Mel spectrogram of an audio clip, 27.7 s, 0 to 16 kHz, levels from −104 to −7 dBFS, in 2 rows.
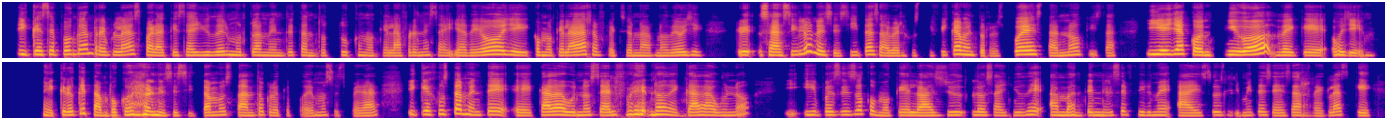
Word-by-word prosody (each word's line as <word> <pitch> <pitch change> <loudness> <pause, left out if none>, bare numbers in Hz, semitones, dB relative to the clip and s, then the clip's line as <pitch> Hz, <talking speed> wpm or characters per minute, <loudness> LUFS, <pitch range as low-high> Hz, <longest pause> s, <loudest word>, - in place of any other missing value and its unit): y 260 -1 +3
que 245 +2 +4
se 250 +1 0
pongan 260 +5 0
reglas 220 +3 -1
para 195 -4 0
que 195 +1 -7
se 195 +2 -7
ayuden 200 +3 0
mutuamente, 200 -2 -3
tanto 180 -3 -7
tú 205 -1 -5
como 185 -4 -7
que 175 - -9
la 175 0 -4
frenes 195 +3 -6
a 185 - -7
ella 180 0 -5
de: 190 +4 -1
"Oye", 245 -2 +5
y 190 -1 -2
como 195 -2 -3
que 195 - -4
la 195 +2 +2
hagas 240 +3 +4
reflexionar, 180 -4 -6
¿no?, 175 0 -4
de: 190 +2 -1
"Oye, 205 -1 -3 0.3
cre 220 0 +2
o - - -6
sea, 200 -2 +4
¿sí 230 +3 -4
lo 390 +10 +3
necesitas? 205 - -1
A 175 - -2
ver, 170 +1 -4
justifícame 210 +8 +1
tu 170 - -5
respuesta", 215 - +3
¿no?, 220 +6 -2
quizá. 175 -6 -11 0.3
Y 255 0 +6
ella 275 +2 +8
contigo 225 +1 +4 0.3
de 195 -1 +1
que: 190 -1 -1
"Oye, 205 -5 0 0.6
eh, 185 -5 -2
creo 220 0 +1
que 315 - 0
tampoco 195 +3 0
lo 235 0 +6
necesitamos 190 +2 -1
tanto, 185 +4 -1
creo 180 -2 -6
que 185 - -16
podemos 195 +3 -9
esperar" 180 +3 -6 0.3
y - - -4
que 245 0 +3
justamente, 230 -4 +2
eh, 185 -2 -3
cada 215 +1 +6
uno 200 +1 -1
sea 200 -3 +1
el 220 +3 -1
freno 245 0 +4
de 195 -4 -4
cada 200 +4 +2
uno 195 - -6 0.3
y - - -15
y, 225 -1 -2
pues, 215 +1 -3
eso 250 +4 -2
como 190 -9 -4
que 190 +1 -3
lo 185 - +2
asyu 185 +2 -1
los 205 -1 -4
ayude 195 +5 -4
a 200 - 0
mantenerse 195 +2 -2
firme 205 0 -4
a 175 -1 0
esos 200 +3 -6
límites 195 +3 -8
y 180 - -4
a - - -3
esas 185 0 -4
reglas 185 +7 -6
que 180 -1 -3
200 Hz, 200 wpm, -23 LUFS, 185-225 Hz, 0.6 s, ella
